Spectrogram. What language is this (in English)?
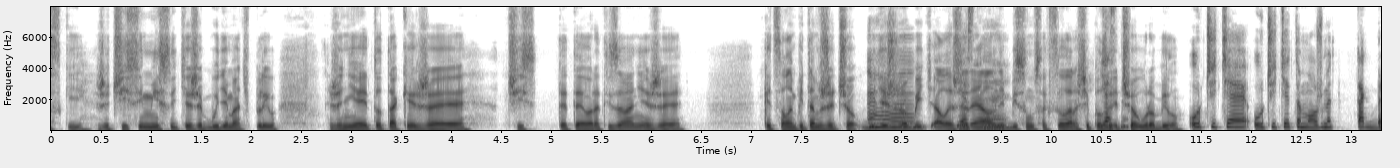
Slovak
